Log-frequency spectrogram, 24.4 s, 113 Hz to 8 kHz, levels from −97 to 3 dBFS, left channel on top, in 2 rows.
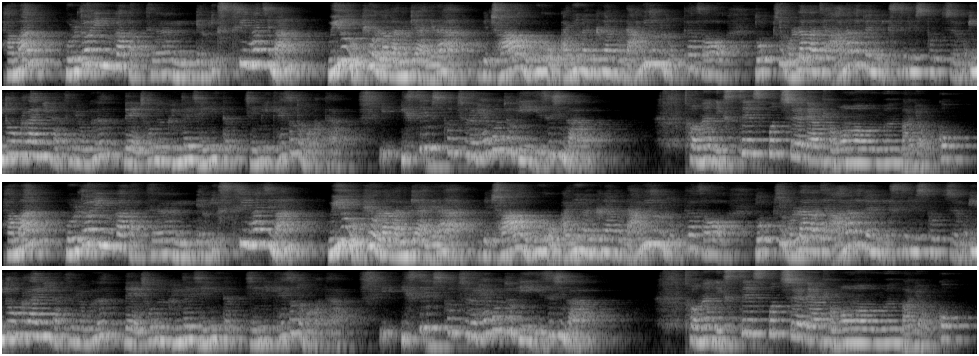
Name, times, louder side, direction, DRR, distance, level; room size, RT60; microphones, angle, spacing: voice 1, 0.0-3.7 4.1-16.4 16.7-19.5, equal, 45° left, -5 dB, 1.4 m, -29 dB
voice 2, 20.4-24.0, equal, 10° left, -5 dB, 1.0 m, -33 dB
5.5 x 3.5 x 5.6 m, 1.1 s
head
